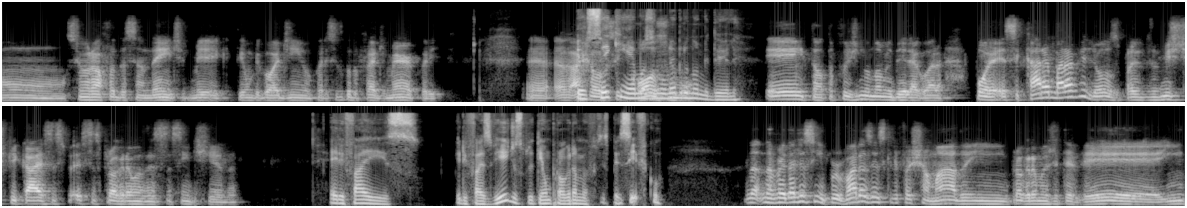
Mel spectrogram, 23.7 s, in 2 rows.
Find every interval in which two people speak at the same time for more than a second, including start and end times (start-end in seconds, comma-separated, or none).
5.7-7.0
